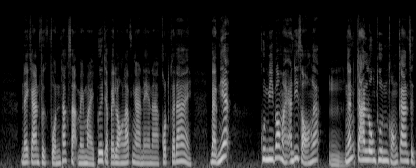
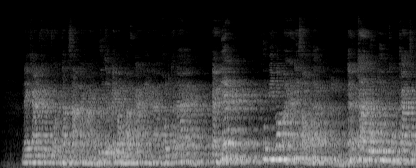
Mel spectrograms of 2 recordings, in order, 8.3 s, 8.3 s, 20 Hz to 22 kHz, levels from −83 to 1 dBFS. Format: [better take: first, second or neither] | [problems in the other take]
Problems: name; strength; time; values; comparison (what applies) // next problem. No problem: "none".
first | off-mic speech; far // room echo; strong; dies away in 2.7 s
